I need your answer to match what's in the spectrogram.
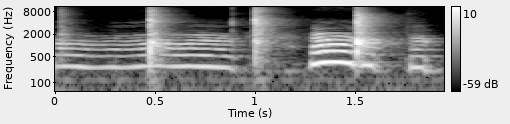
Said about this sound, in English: There's one guy clapping, and there's one guy...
